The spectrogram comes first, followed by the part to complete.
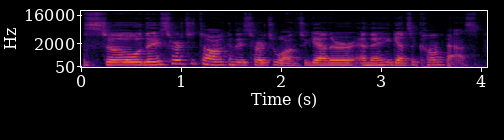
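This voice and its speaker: A woman casually retelling and analysing a story in an informal, animated storytelling manner. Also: lowish voice, normal speed. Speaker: video essayist and book reviewer.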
